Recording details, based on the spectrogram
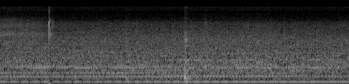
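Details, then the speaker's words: Restored Westinghouse fan, oscillating gear mechanism too stiff to work: smooth, steady low hum with even air rush and no knocks or scraping as it reaches full speed; runs quiet and clean as a standalone fan. "as a standalone fan it's fine because if you hear it it's nice and quiet and as it gets up to speed I'll show you power"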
